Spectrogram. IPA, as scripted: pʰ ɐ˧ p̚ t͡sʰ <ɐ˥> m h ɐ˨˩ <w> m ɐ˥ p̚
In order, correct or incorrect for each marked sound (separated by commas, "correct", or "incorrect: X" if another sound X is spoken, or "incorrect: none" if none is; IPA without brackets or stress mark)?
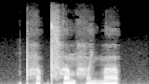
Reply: correct, incorrect: j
